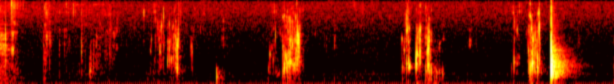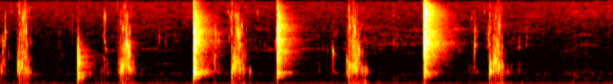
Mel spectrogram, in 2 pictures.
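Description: A man drinking water from a plastic bottle held upside-up to his mouth: a series of short gulps and swallows, sparse at first and coming about twice a second in the second half.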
